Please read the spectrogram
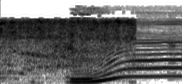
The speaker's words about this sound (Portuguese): Então, confesso que eu e minha esposa estamos fazendo o jantar agora. Ó, barulho da panela de pressão.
